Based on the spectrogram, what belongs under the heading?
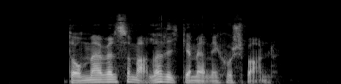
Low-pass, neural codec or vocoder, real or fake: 10.8 kHz; none; real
